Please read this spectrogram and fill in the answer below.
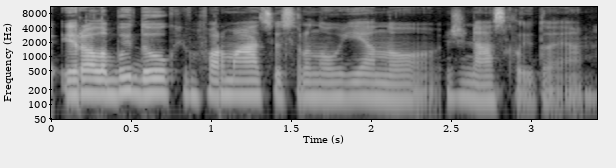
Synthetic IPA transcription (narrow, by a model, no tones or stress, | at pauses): iːɾɐlˠɐbɐɪd̪ɐʊkɪnfoːrmɑːt̪t͡ssʲɪjoːsɪrnɐʊjiɛnuʒʲɪnʲæːsklˠɐ̰ɪd̪o̰ːjɛ̰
